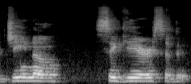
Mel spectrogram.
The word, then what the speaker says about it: Geno Segers: a very very very special guest Hollywood actor Gino sigar am I pronouncing it right yes yes is is it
